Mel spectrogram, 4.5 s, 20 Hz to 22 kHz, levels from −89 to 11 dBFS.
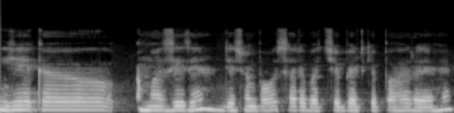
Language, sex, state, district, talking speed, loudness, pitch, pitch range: Hindi, male, Chhattisgarh, Sukma, 170 wpm, -14 LUFS, 135 Hz, 125-140 Hz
